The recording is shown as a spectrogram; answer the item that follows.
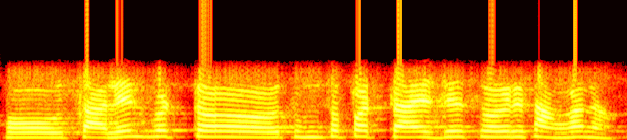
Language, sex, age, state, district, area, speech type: Marathi, female, 18-30, Maharashtra, Mumbai Suburban, urban, conversation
